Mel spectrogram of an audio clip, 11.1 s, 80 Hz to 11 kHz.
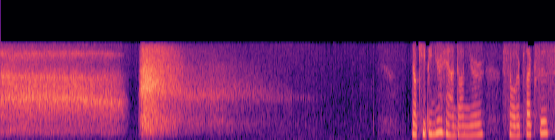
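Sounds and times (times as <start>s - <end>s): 
deep slow breath taken together with others: 0.0s - 6.4s, 7.5s - 8.0s, 9.7s - 10.1s
speech: 8.3s - 11.1s.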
